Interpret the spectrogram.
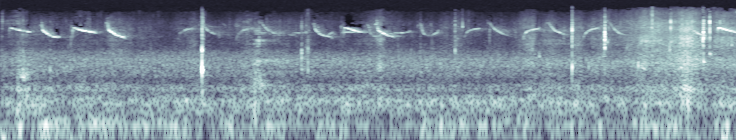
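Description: A small songbird calling over and over, a quick run of short high chirps, over a faint steady hiss of running river water. A single sharp click about two seconds in.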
